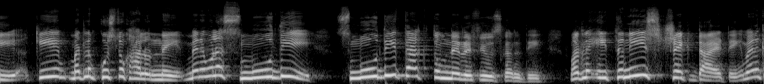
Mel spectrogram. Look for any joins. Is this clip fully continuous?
yes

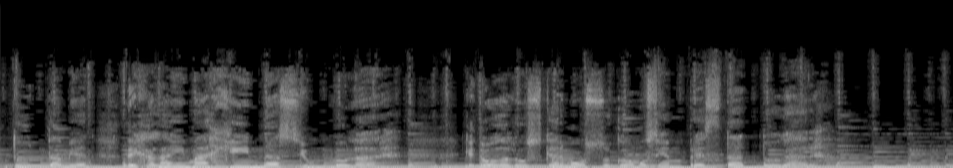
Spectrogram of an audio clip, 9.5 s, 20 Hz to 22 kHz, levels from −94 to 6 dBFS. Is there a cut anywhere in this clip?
no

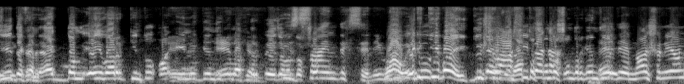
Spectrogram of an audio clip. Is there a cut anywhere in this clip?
no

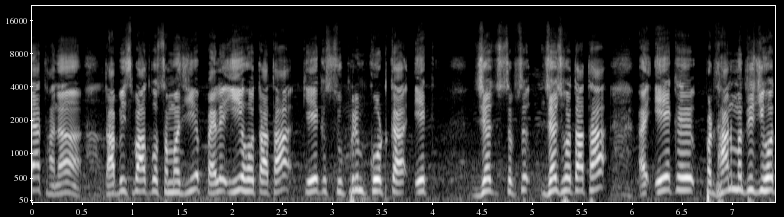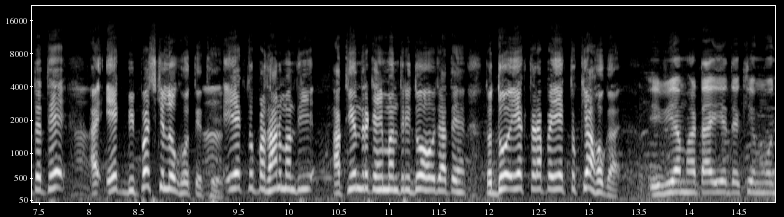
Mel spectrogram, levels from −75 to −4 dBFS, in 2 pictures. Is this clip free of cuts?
no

